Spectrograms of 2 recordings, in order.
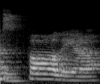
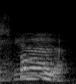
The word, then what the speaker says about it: Westphalia: west and then Phalia. Oh, West, blimey. Westphalia, I think. Westphalia.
